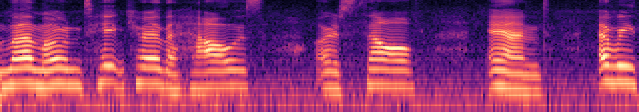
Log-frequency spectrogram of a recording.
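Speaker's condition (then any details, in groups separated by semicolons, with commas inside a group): Cerebral palsy; affects balance; affects speech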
